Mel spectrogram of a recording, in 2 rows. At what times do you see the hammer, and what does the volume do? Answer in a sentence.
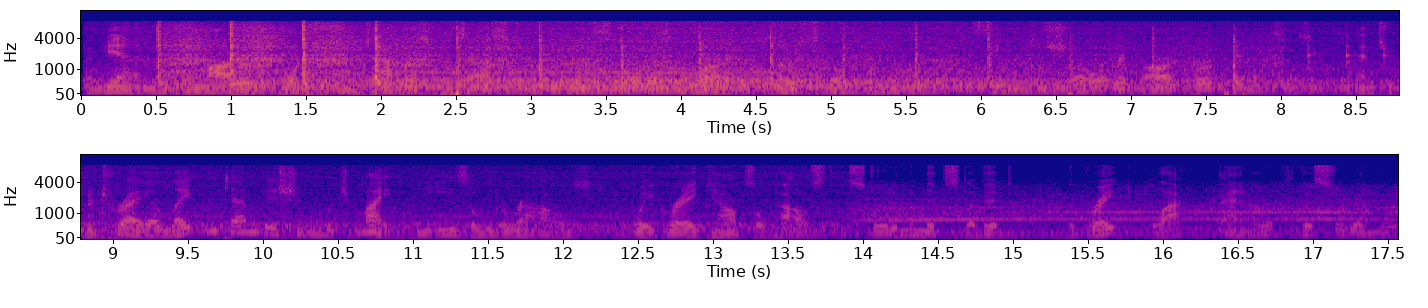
You can hear the hammer from 0.5 to 8.8 s, getting quieter.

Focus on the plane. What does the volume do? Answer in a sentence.
The volume of the plane goes down.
